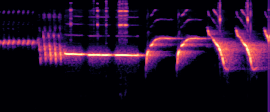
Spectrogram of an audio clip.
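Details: Male canary in full, long song, used to train young canaries to sing: a steady high note, a rapid rattling trill, a long even whistle, then repeated loud down-slurred sweeping notes.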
